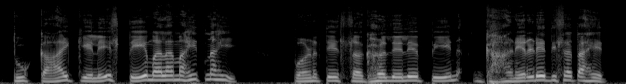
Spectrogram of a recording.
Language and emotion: Marathi, disgusted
